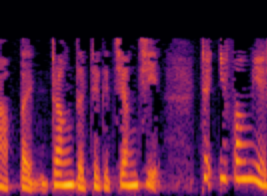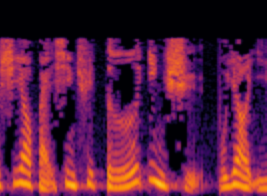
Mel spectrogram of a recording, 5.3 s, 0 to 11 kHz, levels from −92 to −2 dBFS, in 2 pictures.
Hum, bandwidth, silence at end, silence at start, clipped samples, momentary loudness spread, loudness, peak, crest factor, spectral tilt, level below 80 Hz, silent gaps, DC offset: none; 5.8 kHz; 0 s; 0 s; under 0.1%; 8 LU; -23 LUFS; -8 dBFS; 16 dB; -9.5 dB/octave; -64 dBFS; none; under 0.1%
